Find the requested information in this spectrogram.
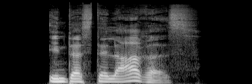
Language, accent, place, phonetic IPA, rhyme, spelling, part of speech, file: German, Germany, Berlin, [ɪntɐstɛˈlaːʁəs], -aːʁəs, interstellares, adjective, De-interstellares.ogg
- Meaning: strong/mixed nominative/accusative neuter singular of interstellar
